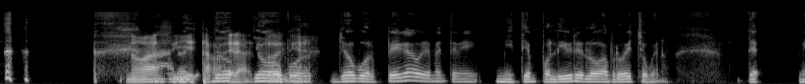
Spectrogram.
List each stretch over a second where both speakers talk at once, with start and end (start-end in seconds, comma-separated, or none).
1.5-3.1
